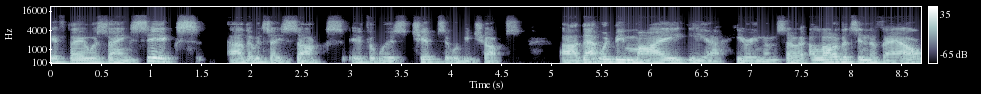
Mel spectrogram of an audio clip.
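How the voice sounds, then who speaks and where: A man with an Australian accent speaks at medium pitch. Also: ordinary pitch variation, moderate pace. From Australia, rural Queensland (Charleville). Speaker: cloud software engineer. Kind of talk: podcast interview. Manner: halting, many fillers.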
